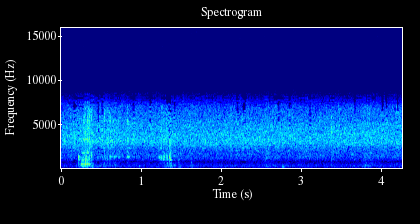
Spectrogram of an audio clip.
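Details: A returning wild boar family recorded on 19 February 2022: two short, rough grunts over a steady hiss of rain-like ambient noise.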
